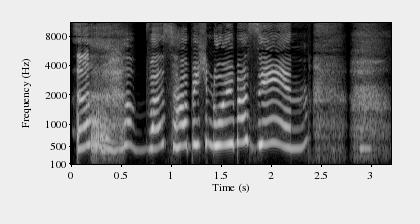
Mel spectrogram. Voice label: defeat, de; cookierun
